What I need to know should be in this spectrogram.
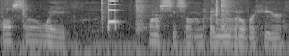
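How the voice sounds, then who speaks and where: A woman's voice: extremely low pitch, fairly even intonation, fairly quick. A woman chatting casually off the cuff, muttering wry asides as she handles a radio. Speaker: vlogger demonstrating a radio. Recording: very noisy, radio playing nearby.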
